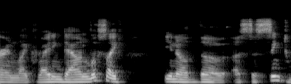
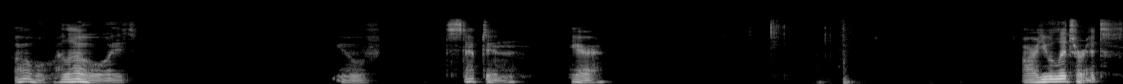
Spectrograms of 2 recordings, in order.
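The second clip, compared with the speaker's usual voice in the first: dejected, joyless, glum, despondent tone; 2 semitones lower, 4 dB quieter than usual. Narrating a scene, voicing a man who looks up from writing: despondent greeting. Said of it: "it gives this just despondent greeting".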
